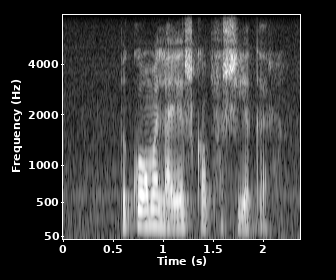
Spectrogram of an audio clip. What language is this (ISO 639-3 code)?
afr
